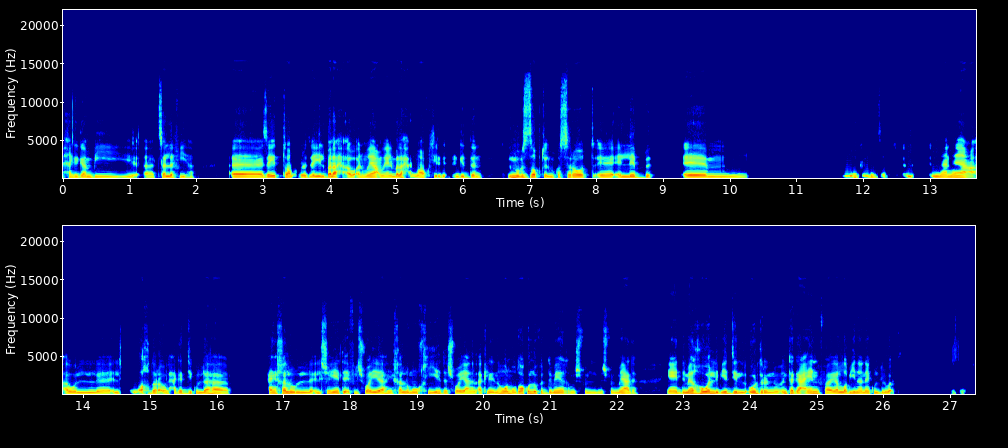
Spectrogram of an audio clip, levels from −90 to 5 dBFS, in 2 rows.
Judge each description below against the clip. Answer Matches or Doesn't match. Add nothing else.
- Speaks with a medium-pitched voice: Matches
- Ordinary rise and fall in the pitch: Doesn't match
